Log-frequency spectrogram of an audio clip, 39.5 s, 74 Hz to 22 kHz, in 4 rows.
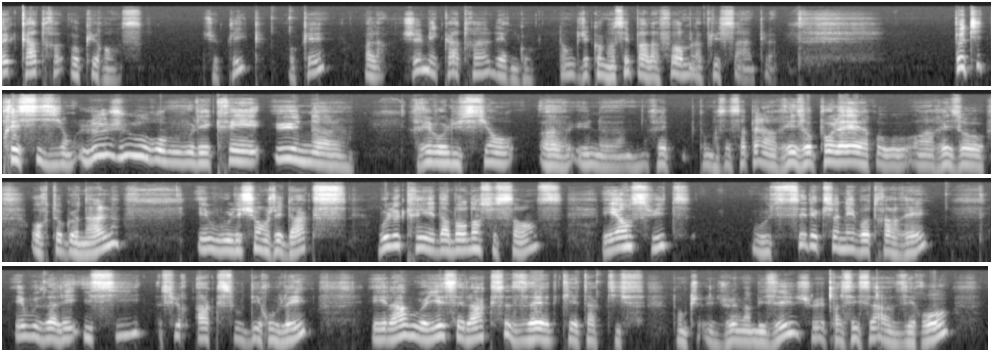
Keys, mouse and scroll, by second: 0.2 click, 2.6 click, 29.1-30.2 drag, 31.5 click, 32.1-32.5 scroll down 1, 35.3 click, 37.8 KP_0, 38.1 KP_0.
